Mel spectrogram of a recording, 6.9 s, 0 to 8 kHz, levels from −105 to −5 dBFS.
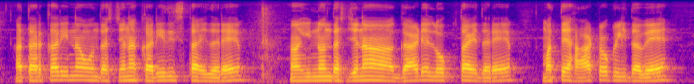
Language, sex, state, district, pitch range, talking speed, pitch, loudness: Kannada, male, Karnataka, Bangalore, 130-145 Hz, 95 wpm, 140 Hz, -17 LUFS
